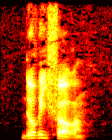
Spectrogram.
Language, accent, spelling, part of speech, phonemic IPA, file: French, France, doryphore, noun, /dɔ.ʁi.fɔʁ/, LL-Q150 (fra)-doryphore.wav
- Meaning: Colorado beetle (Leptinotarsa decemlineata)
